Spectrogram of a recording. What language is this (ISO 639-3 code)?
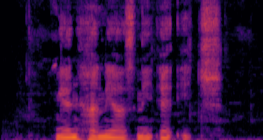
luo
